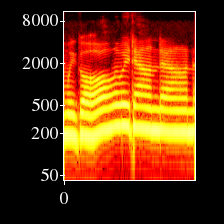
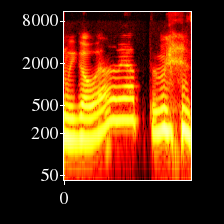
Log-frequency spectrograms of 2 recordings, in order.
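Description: First: Voice sinking with the move. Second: Voice rising with the move. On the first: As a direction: pitch drops on all the way down. Describing dance move going down. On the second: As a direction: pitch climbs on all the way up. Describing dance move going up. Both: Shown as a demonstration.

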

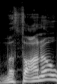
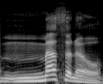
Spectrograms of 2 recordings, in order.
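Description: First: "Methano" said as muh-THAH-no, rising; second-syllable stress. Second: "methano" said as METH-uh-no; first-syllable stress. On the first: Asking co-host which it is, "Methano" as muh-THAH-no. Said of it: "What do you think it is?". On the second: Puzzling over the subject line, "methano" as METH-uh-no. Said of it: "Is that methano or methano?". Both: Shown as a demonstration.

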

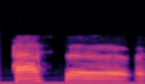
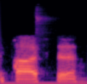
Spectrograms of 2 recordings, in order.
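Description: First: Pasta said as PASS-ta; flat short a in pasta, as in cat. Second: Pasta said as PAHS-ta; broad-a pasta. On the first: Retold or imitated. Teasing how you guys say it, pasta as PASS-ta. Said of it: "You guys also say pasta". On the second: Shown as a demonstration. Showing how we say it, pasta as PAHS-ta. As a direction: open ah in the first syllable of pasta. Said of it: "we say pasta".

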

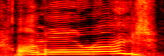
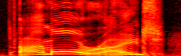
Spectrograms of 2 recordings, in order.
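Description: First: High insistent call; insistent high reassuring yell. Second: High call to calm her; mock reassuring yell. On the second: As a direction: shout up that all is fine. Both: A narrator's reading. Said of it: "Briggs yelled to reassure her".

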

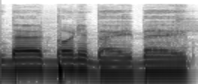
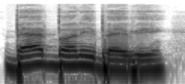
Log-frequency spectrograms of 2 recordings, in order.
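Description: First: Lightly imitating her sultry voice; man doing a woman's voice. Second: Lightly imitating her voice; man doing a woman's voice. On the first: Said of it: "With her voice". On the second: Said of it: "in her voice".

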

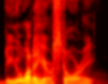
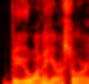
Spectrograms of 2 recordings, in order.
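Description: First: Lightly creepy Grinch offer; a hint of sinister storyteller. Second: Low, soft, slumped question; subdued, slightly dejected offer; less creepy, deflated. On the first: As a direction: ask it with quiet, creepy relish. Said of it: "less creepy than you are right now". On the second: Acted. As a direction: ask it again with the creepy smile dropped. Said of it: "He stops smiling and sort of slouches".

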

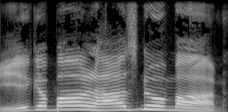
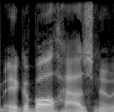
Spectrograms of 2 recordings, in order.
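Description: First: High, loud, stretched-out mock Jamaican call; Jamaican-voiced yell. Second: Said in the usual way. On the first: Yelling at a boarding school classmate, mock Jamaican holler. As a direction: holler the name slowly in a put-on Jamaican accent. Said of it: "I would just yell at him". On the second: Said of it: "That was his name".

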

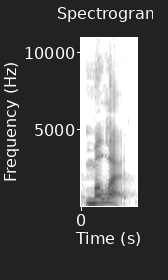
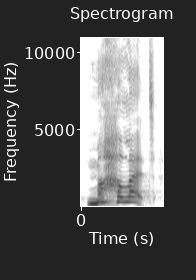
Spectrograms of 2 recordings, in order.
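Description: First: "Malet" said the American way, flat even stress, no Ethiopian emphasis; American pronunciation. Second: "Mahalet" in three clear syllables, ma-ha-LET, with Ethiopian emphasis, a little higher and louder; Ethiopian pronunciation. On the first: Retold or imitated. Girl giving her name the American way, "Malet" with plain even stress. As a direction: say "Malet" like an American kid would. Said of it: "with no Ethiopian accent".

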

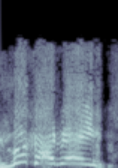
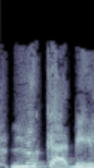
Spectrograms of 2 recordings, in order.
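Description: First: Much higher, hammed-up repeat; mock insistent plea. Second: Said in the usual way. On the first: Man pleading with a tearful woman, high mock insistence. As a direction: imitate an insistent plea, pitch jumping up high.

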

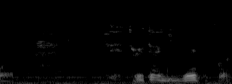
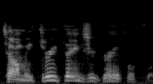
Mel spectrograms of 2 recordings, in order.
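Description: First: Half-whispered echo while noting it down; much softer murmur to self; muttered repeat. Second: Said in the usual way. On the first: Retold or imitated. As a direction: repeat it under your breath as you write. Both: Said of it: "And then he's like".

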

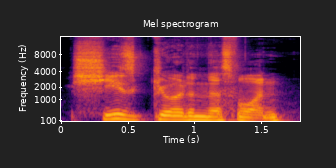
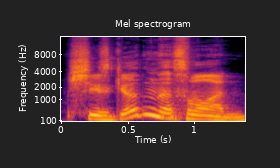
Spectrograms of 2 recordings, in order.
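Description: First: She's stressed, slow. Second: In stressed, falling end. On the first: Defending Alexa to his wife, stress on she's. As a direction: lean on the word she's. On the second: Repeating it to his wife, stress on in. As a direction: lean on the word in. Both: Shown as a demonstration.

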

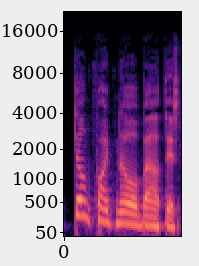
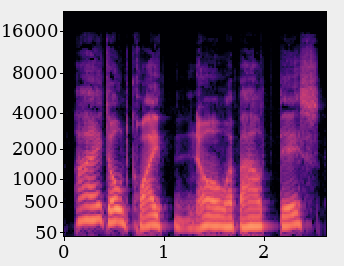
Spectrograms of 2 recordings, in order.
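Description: First: Said in the usual way. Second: Unsure, dragging each word out slowly; hesitant kitsune. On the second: Acted. Kitsune hesitating with the coyote god, slow and unsure.

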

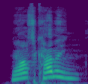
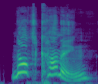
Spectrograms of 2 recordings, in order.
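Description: First: Mrs Cratchit teasing. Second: Crestfallen Bob. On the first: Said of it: "said Missus Cratchit". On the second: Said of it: "with a sudden declension in his high spirits". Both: A narrator's reading.

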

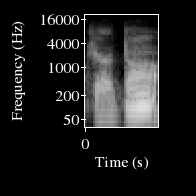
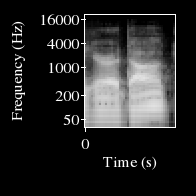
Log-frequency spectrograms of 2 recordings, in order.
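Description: First: Much softer, under the breath; muttered to himself. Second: Said in the usual way. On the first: Retold or imitated. Wrestler psyching himself up, repeating it softly to himself. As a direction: say it quietly as if talking yourself into it.

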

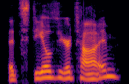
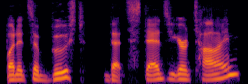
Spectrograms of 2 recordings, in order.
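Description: First: "that steals your time" said slower and higher, leaning on "steals"; emphatic repeat. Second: Said in the usual way. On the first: Acted. Host reading a quote to listeners, slow emphatic repeat. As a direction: drag out "steals your time" to drive it home. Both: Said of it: "repeats phrase for emphasis".

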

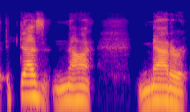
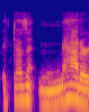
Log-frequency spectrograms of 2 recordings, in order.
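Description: First: "It does not matter" with each word hit slowly and a pause before "matter"; slow, every word stressed. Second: Said in the usual way. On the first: Real, not acted. Repeating the point for emphasis.

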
